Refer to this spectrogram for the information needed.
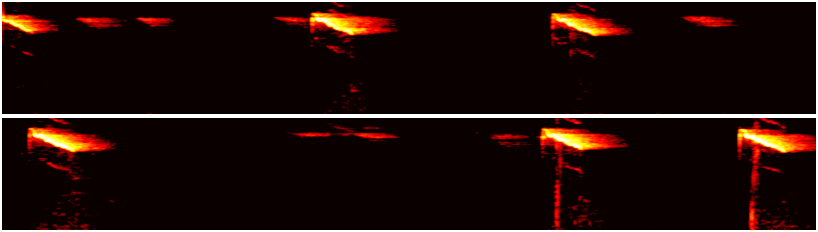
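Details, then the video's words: A captive female pleci, or white-eye, calls to provoke sluggish males into singing as in the wild: sharp, high, downward-slurred notes repeated irregularly every second or so, with faint soft chips between, and otherwise silence. "pleci betina sangat ampuh buat pancingan pleci malas bunyi"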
